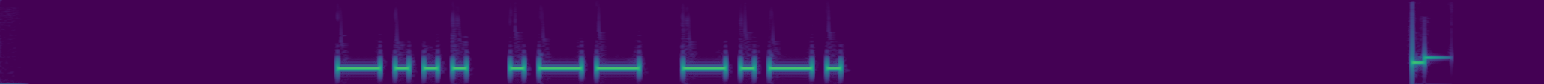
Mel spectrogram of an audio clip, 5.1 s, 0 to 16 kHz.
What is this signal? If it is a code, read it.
Morse code, heard as a keyed tone, about 25 wpm, 700 Hz. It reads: BWC
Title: USA Call Sign Postfixes - 3 Letters 25wpm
